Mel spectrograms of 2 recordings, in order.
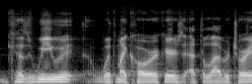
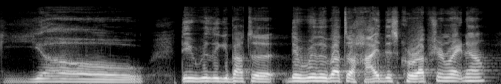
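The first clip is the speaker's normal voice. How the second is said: higher, louder outraged quote; outraged disbelief; 4 semitones higher, 3 dB louder than usual. Retold or imitated. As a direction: ask it as if you can't believe your ears. Retold outrage at Comey.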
